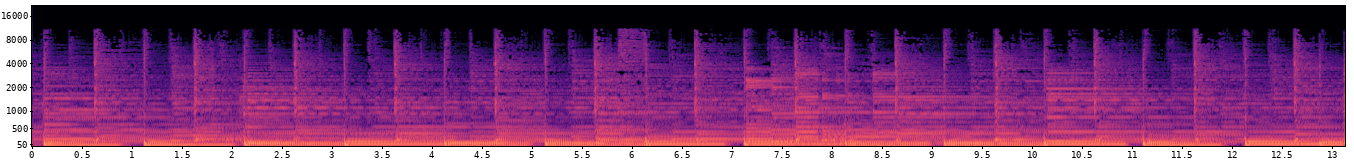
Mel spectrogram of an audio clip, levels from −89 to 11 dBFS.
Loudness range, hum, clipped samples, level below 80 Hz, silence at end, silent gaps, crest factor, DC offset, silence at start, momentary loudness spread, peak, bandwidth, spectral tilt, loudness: 1 LU; none; under 0.1%; -22 dBFS; 0 s; none; 16 dB; under 0.1%; 0 s; 3 LU; -4 dBFS; 11.5 kHz; -6 dB/octave; -21 LUFS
